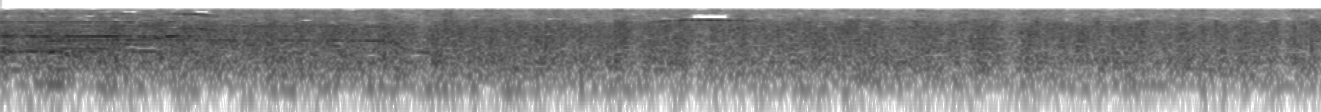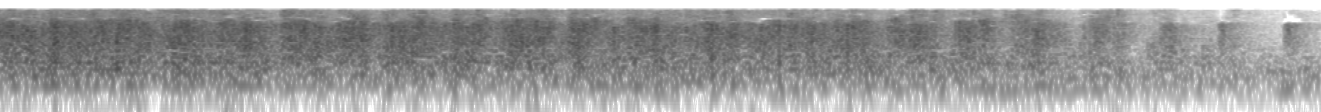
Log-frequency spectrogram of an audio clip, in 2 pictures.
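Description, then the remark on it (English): A crowd applauds the Yes Men after their presentation, steady dense clapping that gradually thins out, with individual claps becoming distinct toward the end as it fades. “One more huge round of applause for the Yes Men.”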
